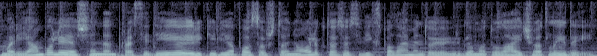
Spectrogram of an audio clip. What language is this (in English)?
Lithuanian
